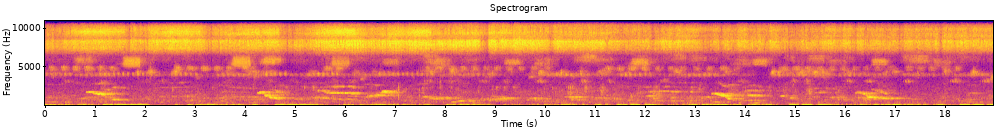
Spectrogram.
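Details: Insects give a steady, high, shrill chirping and buzzing chorus in Sri Lanka at about 7 pm, with scattered bird chirps beneath.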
